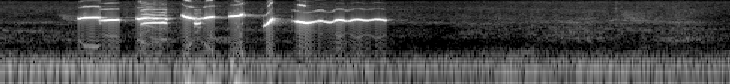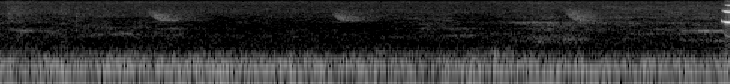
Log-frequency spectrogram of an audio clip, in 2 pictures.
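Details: Oriental magpie-robin lure call meant to attract birds and rouse magpie-robins lacking aggression: a two-second flurry of loud, high, warbling and chattering whistles, then near silence, ending with one sudden high note.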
